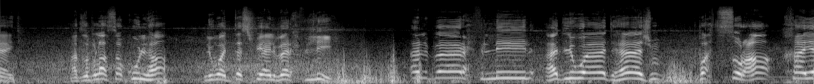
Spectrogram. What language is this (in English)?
Arabic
